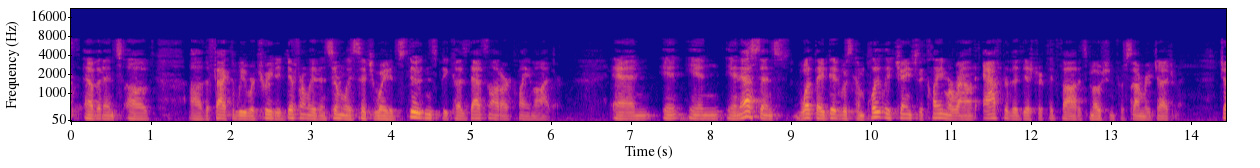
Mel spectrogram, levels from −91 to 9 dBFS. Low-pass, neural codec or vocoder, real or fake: 7.2 kHz; codec, 16 kHz, 16 kbps, FreqCodec, smaller model; fake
